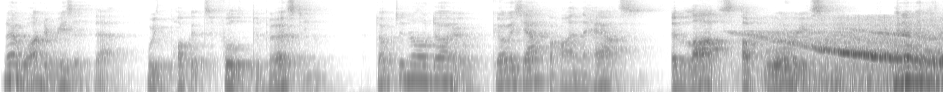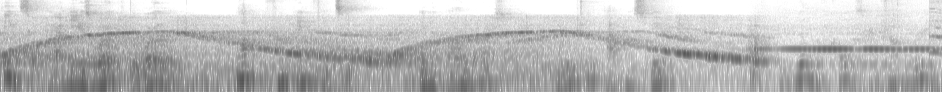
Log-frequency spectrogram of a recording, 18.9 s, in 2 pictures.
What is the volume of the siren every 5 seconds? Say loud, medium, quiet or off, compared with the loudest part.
off, loud, loud, loud.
